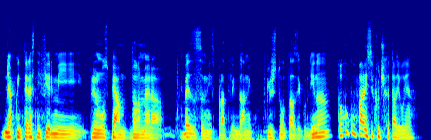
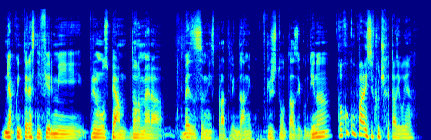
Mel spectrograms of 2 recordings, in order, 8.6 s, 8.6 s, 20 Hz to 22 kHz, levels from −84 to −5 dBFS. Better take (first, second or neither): second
